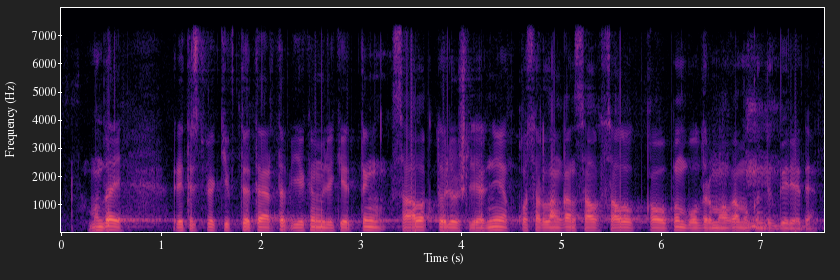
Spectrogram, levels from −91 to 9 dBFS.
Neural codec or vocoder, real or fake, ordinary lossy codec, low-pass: none; real; none; 7.2 kHz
